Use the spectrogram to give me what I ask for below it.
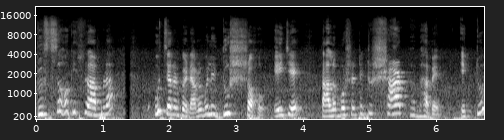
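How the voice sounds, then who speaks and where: A man's voice: very high voice, animated, brisk, a little hiss or hum, poor audio. A young man teaching a class, explaining step by step and often checking that his students follow. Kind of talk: online class lecture.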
